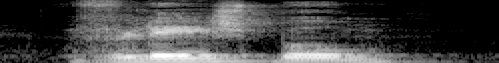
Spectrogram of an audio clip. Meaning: 1. beam for hanging an animal carcass to be butchered 2. uterine fibroid, uterine myoma; (now uncommon) any myoma
- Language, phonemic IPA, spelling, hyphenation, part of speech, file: Dutch, /ˈvleːs.boːm/, vleesboom, vlees‧boom, noun, Nl-vleesboom.ogg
